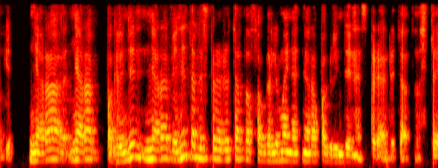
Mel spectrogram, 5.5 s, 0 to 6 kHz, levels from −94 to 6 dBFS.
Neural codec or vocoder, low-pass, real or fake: none; 5.4 kHz; real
